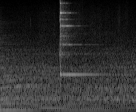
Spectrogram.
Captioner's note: bell rings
